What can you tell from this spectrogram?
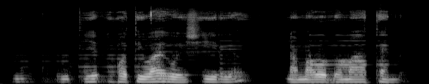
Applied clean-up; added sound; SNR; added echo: neural mask model DeepFilterNet 3.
